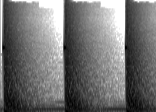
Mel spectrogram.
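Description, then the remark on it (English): Three loud gunshots fire in a steady rhythm about half a second apart, each a sharp crack followed by a booming, reverberant tail. No voices. “A loud bang punctuated our mirth and merriment.”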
